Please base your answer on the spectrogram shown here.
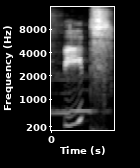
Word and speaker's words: Fi: I love feet you I like Faye Faye or five wait really no way f i how could it be pronounced anything other than fee I refuse I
